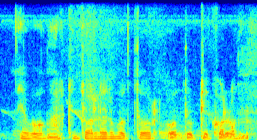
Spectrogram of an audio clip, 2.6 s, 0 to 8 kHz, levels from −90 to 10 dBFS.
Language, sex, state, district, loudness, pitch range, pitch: Bengali, male, West Bengal, Paschim Medinipur, -17 LUFS, 105-110 Hz, 105 Hz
